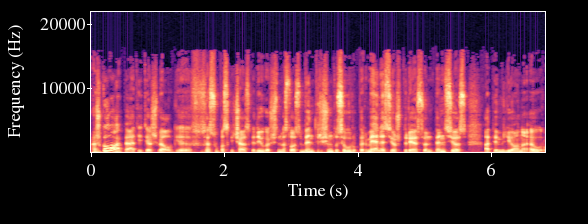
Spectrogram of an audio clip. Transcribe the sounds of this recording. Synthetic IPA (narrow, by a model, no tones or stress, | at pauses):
ɐʃɡɐlˠʋoːjʊɐpʲɛɑːt̪ʲɛɪt̪ʲiːɐʃʋʲeːlˠɡʲɪɛsuːpɐskɐɪt͡ʃʲæːʋʲɛskɐt̪jɛɪɡʊɐʃɪnʲʋʲɛst̪uɔsʲʊbʲɛnt̪ɾʲɪʃʲɪmt̪ʊsɛʊɾuːpʲɛɾmʲeːnʲɛsʲiːɐʃt̪ʊɾʲeːjsʲʊɐnpʲɛnʲsʲɪjoːsɑ̰ːpʲiɛmʲɪlʲɪjoːnɐ̰ʔɛʊɾṵ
